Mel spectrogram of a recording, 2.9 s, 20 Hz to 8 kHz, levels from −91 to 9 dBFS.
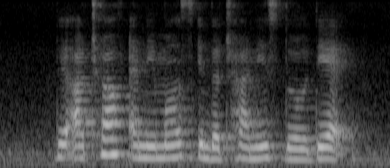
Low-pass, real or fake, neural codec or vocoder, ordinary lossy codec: none; real; none; none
